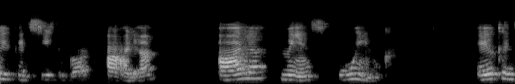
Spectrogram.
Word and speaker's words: ala: L is always soft, that's why I make the second a softer, ala.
